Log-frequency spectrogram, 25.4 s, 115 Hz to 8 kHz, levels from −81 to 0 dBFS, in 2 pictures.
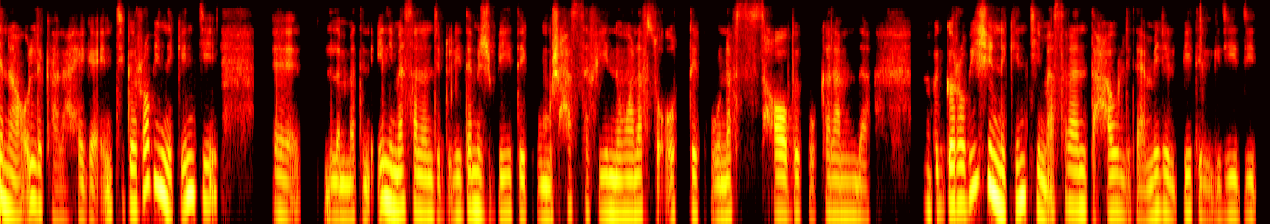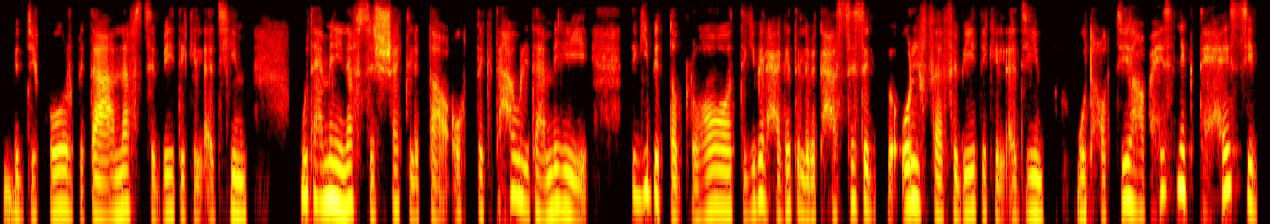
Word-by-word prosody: أنا 155 -9 +4
هاقول 185 +7 0
لِك 165 - -4
على - - -7
حاجة، - - -3
أنتِ - - -4
جرّبي 250 +10 +3
إنِك 190 - +5
أنتِ 210 +2 +5 0.8
آآ 140 -3 -2 0.2
لما 125 -1 -1
تنتقلي 175 +4 +1
مثلًا 155 -1 +2
أنتِ 135 -1 -1
بتقولي 140 +1 -5
ده 155 +3 -1
مش 140 -4 +2
بيتِك 140 -1 -2
ومش 120 -1 +4
حاسة 150 -1 -4
فيه 145 +1 -3
إن 140 - +4
هو 135 0 +1
نَفْس 145 +2 -1
أوضتِك 145 -2 -4
ونَفْس 125 +2 -4
صحابِك 140 -1 +3
والكلام 135 -2 -4
ده، 120 -1 -6 0.6
ما 150 - -8
بتجربيش 175 - +5
إنِك 175 - +8
أنتِ 190 -5 +2
مثلًا 155 +4 +1
تحاولي 145 -1 0
تعملي 130 +7 -2
البيت 140 +2 -5
الجديد 130 +2 -5
دي 135 -1 -6 0.2
بالdecor 140 +3 -1
بتاع 130 -1 +4
نَفْس 155 +2 -2
بيتِك 145 -2 -4
القديم، 135 -2 -2 0.5
وتعملي 185 -3 +4
نَفْس 170 -3 0
الشكل 155 +3 +4
بتاع - - -1
أوضتِك، - - -7
تحاولي 195 -4 -1
تعملي 150 -1 0 0.4
تجيبي 205 0 +1
التابلوهات، 155 +3 0
تجيبي 165 +8 -1
الحاجات 160 -4 -1
اللي 135 - 0
بتحسسِك 155 +4 -1
بألفة 170 -4 +2
في 140 - -3
بيتِك 150 0 -3
القديم، 135 +2 -2 0.3
وتحطيها 145 +3 -1
بحيث 215 +3 -4
إنِك 230 -2 +4
تحسي 230 -5 0
ب - - -13
145 Hz, 155 wpm, -24 LUFS, 135-170 Hz, 0.8 s, إنِك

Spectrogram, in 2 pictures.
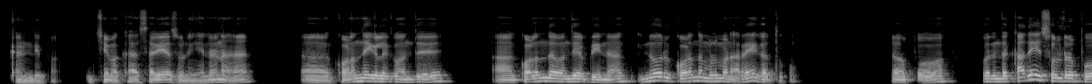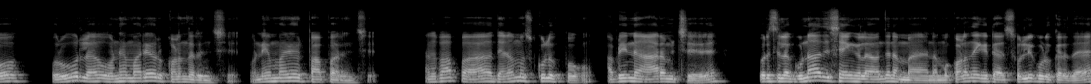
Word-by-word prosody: கண்டிப்பா, 90 -4 -4 0.3
நிச்சயமா. 105 -1 -2
க - - -3 0.2
சரியா 110 +2 +2
சொன்னீங்க. 90 -1 -3
என்னன்னா 110 +1 0 0.8
அ - - -2 0.3
குழந்தைகளுக்கு 135 +1 +2
வந்து 120 0 0 0.8
அ - - 0 0.2
குழந்த 145 +6 +3
வந்து 130 +2 +2
எப்டீன்னா, 115 -2 +1 0.3
இன்னொரு 165 +5 +2
குழந்தை 155 +5 +2
மூலமா 145 0 +1
நெறைய - - +1
கத்துக்கும். - - -5 1.1
அப்போ, 105 0 -4 0.5
இப்ப 135 - -1
இந்த 135 +1 +3
கதைய 215 +7 +3
சொல்றப்போ, 145 -4 +2 0.5
"ஒரு 120 - +2
ஊர்ல 165 -6 +2 0.2
உன்னைய 145 +3 0
மாரியே 165 +3 +2
ஒரு 145 - -1
குழந்த 120 0 -1
இருந்துச்சு. 95 -2 -3 0.2
உன்னைய 125 +6 -1
மாரியே 160 +1 +2
ஒரு 155 - -7
பாப்பா 115 -2 -1
இருந்துச்சு. 90 -1 -7 0.5
அந்த 125 +1 -2
பாப்பா 160 -6 -1 0.3
தினமும் 150 +5 -1
ஸ்கூல்க்கு 145 -1 +1
போகும்." 95 0 -3 0.2
அப்படீன்னு 145 -1 +3
ஆரம்பிச்சு, 125 -8 +1 0.7
ஒரு 145 - +5
சில 140 -1 +5
குணாதிசயங்கள 155 -5 +3
வந்து 145 +4 +1
நம்ம 110 -3 +3 0.2
நம்ம 100 0 0
குழந்தைகிட்ட 140 -2 +2 0.2
சொல்லிக் 135 +2 +2
குடுக்குறத, 105 -7 +1
135 Hz, 140 wpm, -24 LUFS, 110-150 Hz, 1.1 s, ஒரு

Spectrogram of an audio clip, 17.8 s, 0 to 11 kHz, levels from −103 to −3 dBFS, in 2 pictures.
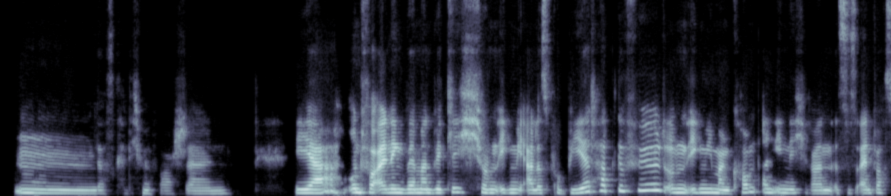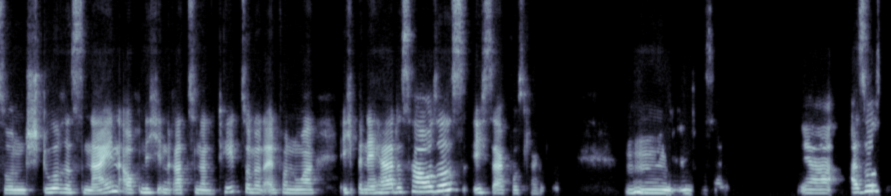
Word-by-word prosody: Hm. 185 -4 -3
Das 175 0 -14
kann 170 - -22
ich - - -17
mir 180 -2 -10
vorstellen. 165 0 -13 0.6
Ja 195 0 +6
und 220 -1 +2
vor 210 0 +4
allen 205 - +10
Dingen, 210 -1 +5
wenn 205 0 +3
man 200 -1 +2
wirklich 225 +4 -1
schon 200 -2 0
irgendwie 200 0 -1
alles 190 +1 0
probiert 210 - -1
hat 310 -1 -2
gefühlt, 330 +3 0
und 220 -1 0
irgendwie 220 0 0
man 190 -4 +2
kommt 225 +7 -5
an 215 -1 -3
ihn 205 - -3
nicht 195 0 -7
ran, 175 +1 -2
es 180 - -9
ist 185 - -14
einfach 195 +1 -2
so 195 -1 -8
'n 185 0 0
stures 215 +1 -1
Nein, 235 +11 +4
auch 200 -5 -3
nicht 215 -1 -3
in 195 - -5
Rationalität, 190 +6 -5
sondern 210 -4 -4
einfach 200 +2 0
nur: 190 -1 -2 0.2
„Ich 205 -1 -7
bin 210 - -5
der 190 0 +3
Herr 220 +3 +5
des 245 +2 -5
Hauses. 310 +9 +3
Ich 215 +1 -3
sage 195 - 0
wo 185 - -9
es 185 0 -13
langgeht.“ - - -20 0.8
Mhm, 195 -4 -1
interessant. 370 +6 -10 0.7
Ja, 195 0 -2 0.2
also 230 +6 +1
es 310 - +2
200 Hz, 195 wpm, -23 LUFS, 190-225 Hz, 0.8 s, allen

